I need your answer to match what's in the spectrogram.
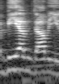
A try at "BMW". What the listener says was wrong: And BMV. Not BMW, BMV. Yeah. German, BMV.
